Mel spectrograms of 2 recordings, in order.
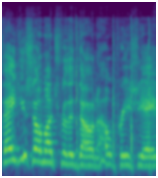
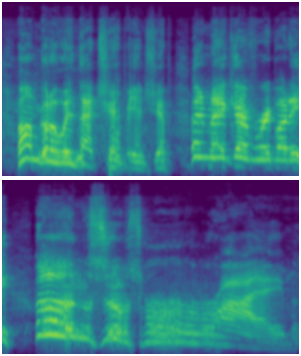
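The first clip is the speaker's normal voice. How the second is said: very slow put-on character voice, words dragged out; 3 semitones higher, 3 dB louder than usual. Doing a promised voice of the unsubscriber character: unsubscriber character voice. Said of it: "my unsubscriber voice".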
